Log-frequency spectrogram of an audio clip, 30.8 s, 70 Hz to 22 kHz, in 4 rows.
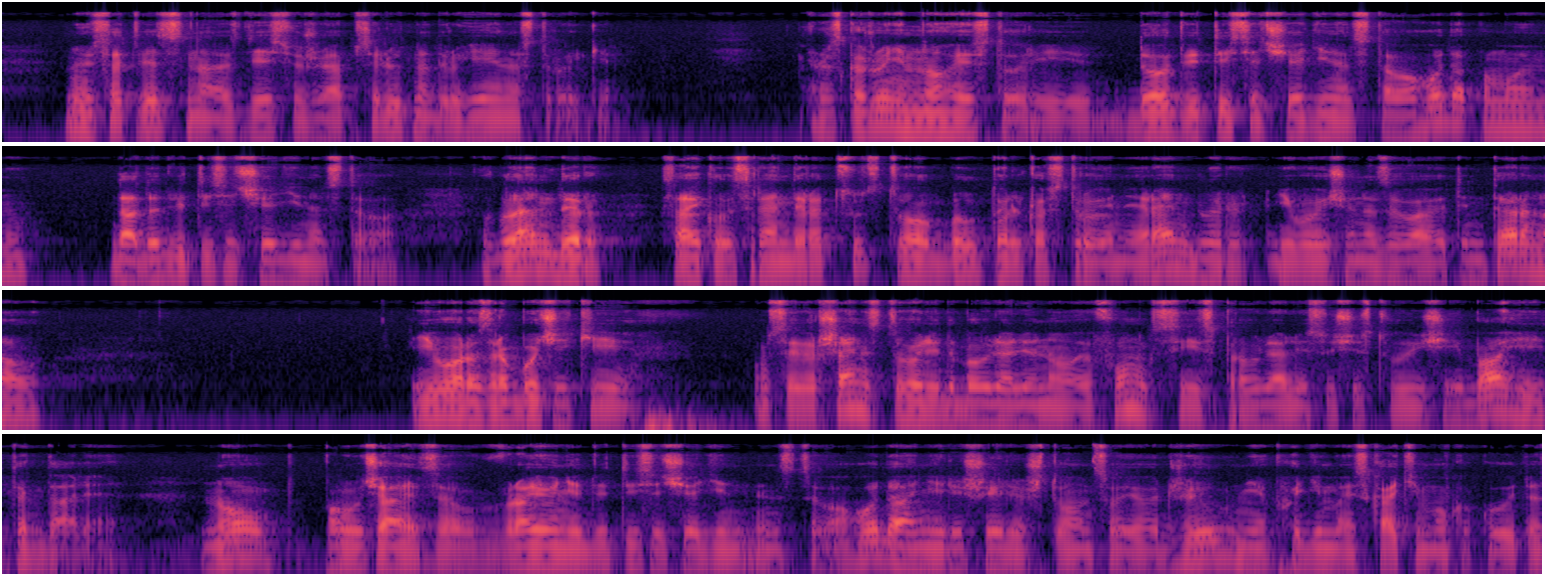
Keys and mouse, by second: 9.9 click.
